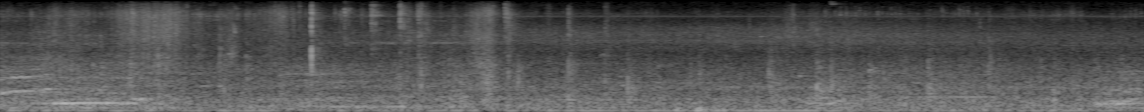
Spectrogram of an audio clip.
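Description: Footsteps of a small group walking on hard floor and paving: scattered, irregular clicks and scuffs over low background noise.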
